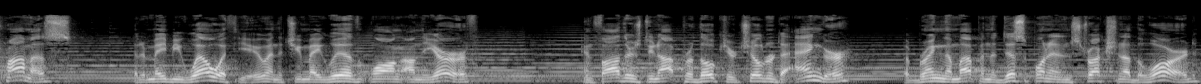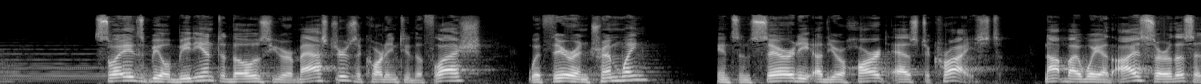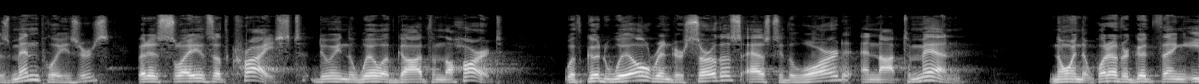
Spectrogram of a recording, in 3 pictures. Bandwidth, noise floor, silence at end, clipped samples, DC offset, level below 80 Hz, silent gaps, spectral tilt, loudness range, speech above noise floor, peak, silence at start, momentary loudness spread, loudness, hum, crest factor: 11 kHz; -64 dBFS; 0 s; under 0.1%; under 0.1%; -50 dBFS; none; -4 dB/octave; 3 LU; 52 dB; 0 dBFS; 0 s; 12 LU; -13 LUFS; none; 14 dB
